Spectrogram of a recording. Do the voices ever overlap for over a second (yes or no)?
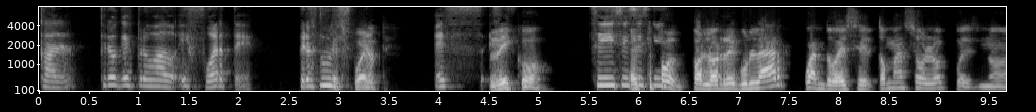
no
